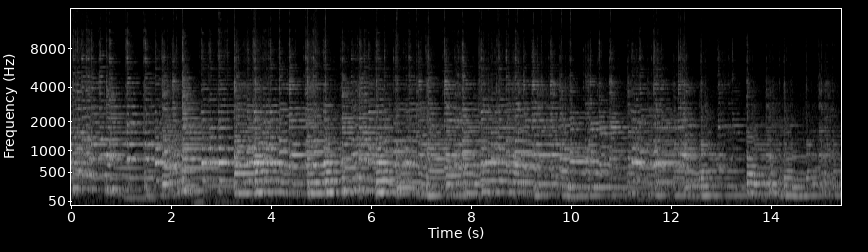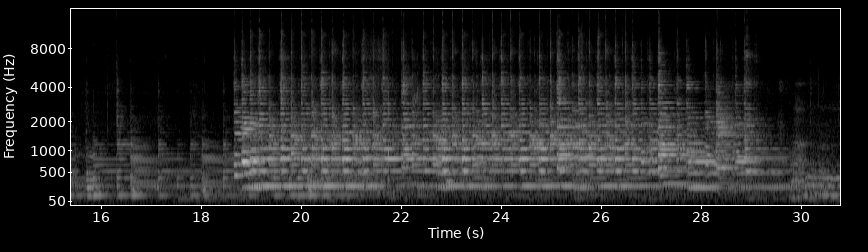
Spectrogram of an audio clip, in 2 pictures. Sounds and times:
Music: 0:00.0 - 0:30.7.

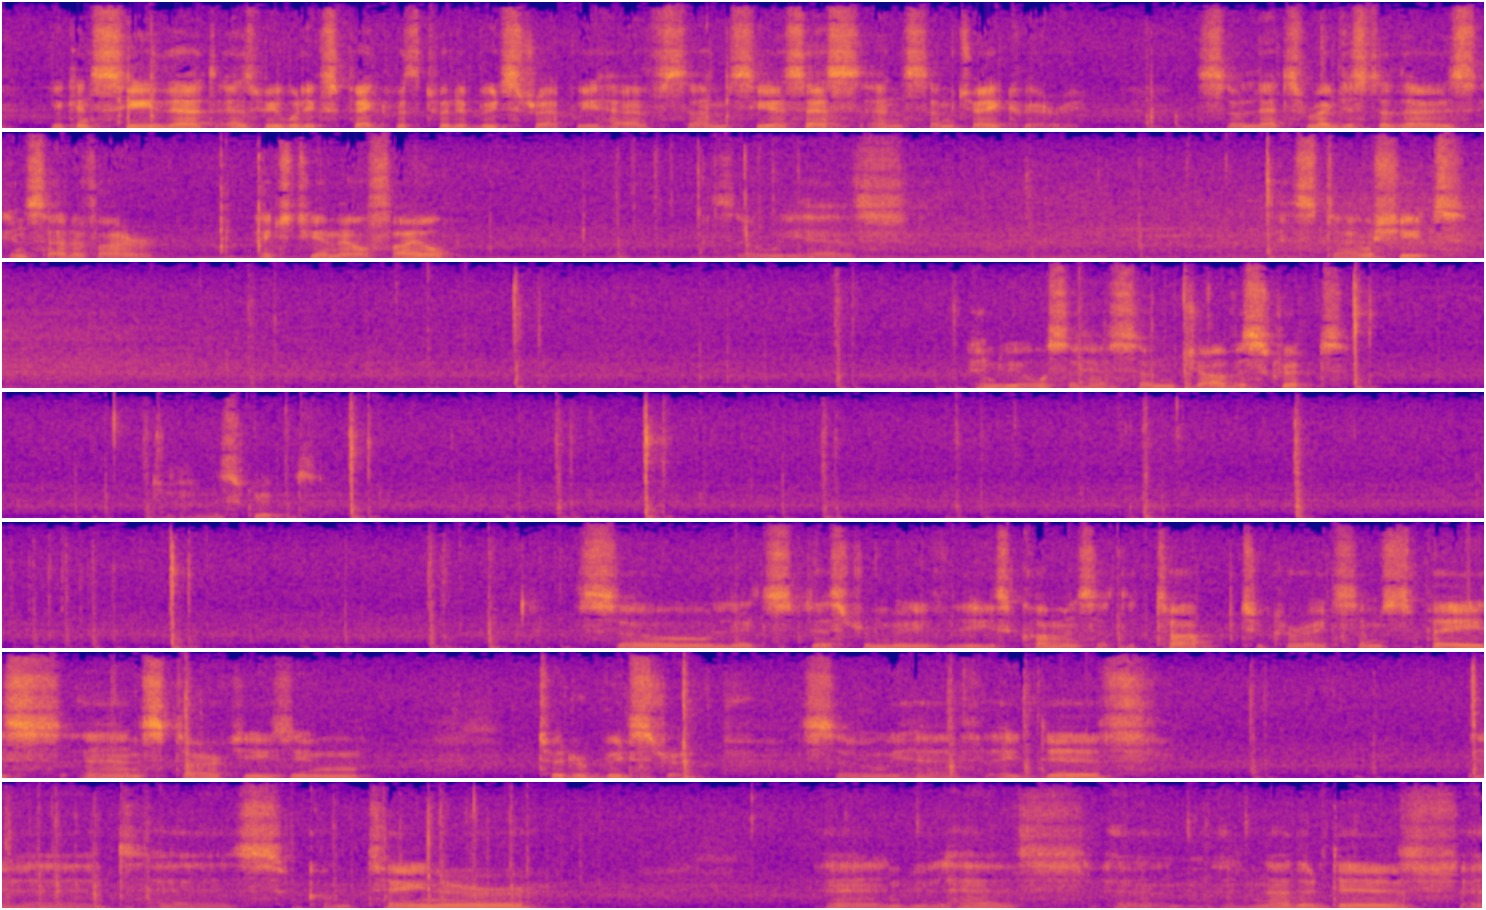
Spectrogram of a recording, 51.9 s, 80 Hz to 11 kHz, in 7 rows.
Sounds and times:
Speech: 0:00.2 - 0:05.4, 0:06.0 - 0:09.7, 0:11.0 - 0:12.0, 0:13.8 - 0:14.8, 0:19.6 - 0:21.6, 0:23.0 - 0:23.9, 0:32.5 - 0:38.9, 0:39.7 - 0:42.9, 0:44.4 - 0:47.2, 0:48.6 - 0:51.8.

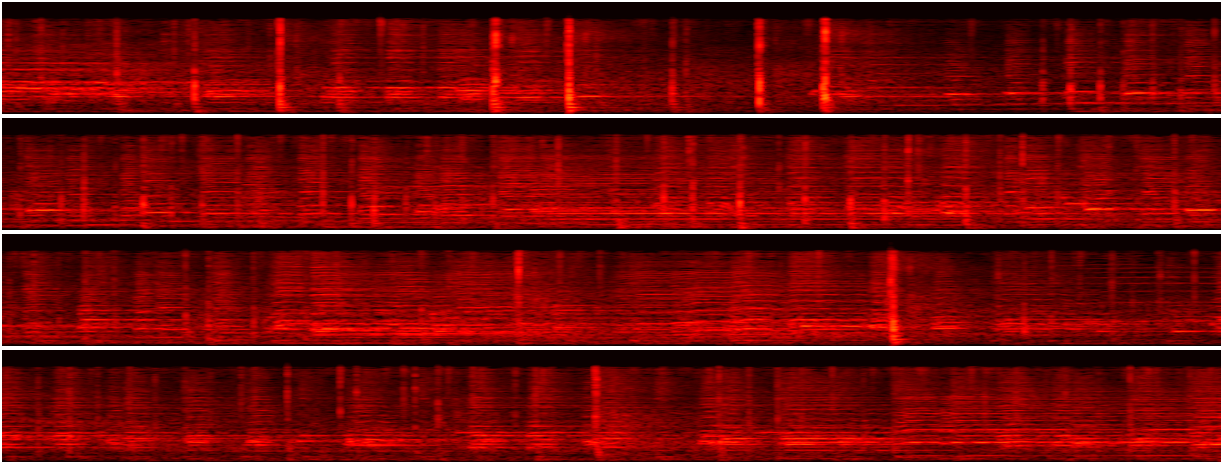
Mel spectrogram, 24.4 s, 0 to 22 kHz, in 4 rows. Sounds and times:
Music: 0:00.0 - 0:24.3
Tap: 0:00.6 - 0:04.3, 0:05.2 - 0:13.8, 0:16.6 - 0:17.8.

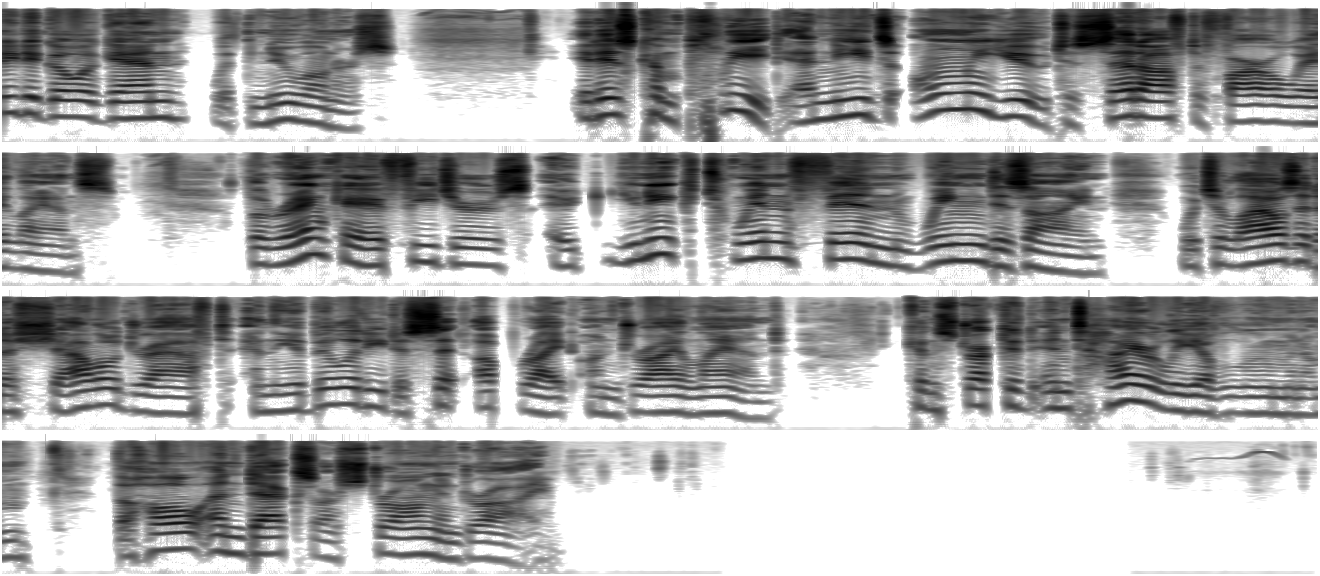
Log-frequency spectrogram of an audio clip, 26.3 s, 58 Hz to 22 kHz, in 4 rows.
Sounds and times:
Speech: 0:00.0 - 0:02.0, 0:02.8 - 0:07.2, 0:07.8 - 0:17.1, 0:17.7 - 0:22.6.

